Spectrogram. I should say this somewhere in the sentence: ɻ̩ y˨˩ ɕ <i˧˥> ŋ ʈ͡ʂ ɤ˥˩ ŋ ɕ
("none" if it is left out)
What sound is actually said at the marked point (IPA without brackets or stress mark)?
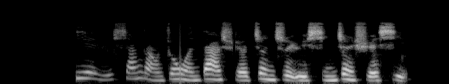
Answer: i˧˥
